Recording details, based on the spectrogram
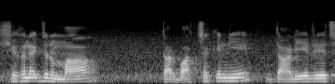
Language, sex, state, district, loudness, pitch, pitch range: Bengali, male, West Bengal, Alipurduar, -15 LUFS, 140 Hz, 120-155 Hz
